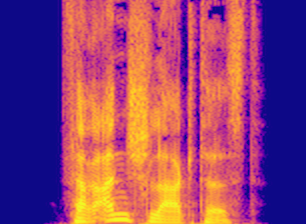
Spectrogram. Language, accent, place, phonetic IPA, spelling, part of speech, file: German, Germany, Berlin, [fɛɐ̯ˈʔanʃlaːktəst], veranschlagtest, verb, De-veranschlagtest.ogg
- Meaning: inflection of veranschlagen: 1. second-person singular preterite 2. second-person singular subjunctive II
